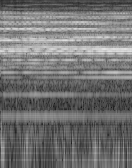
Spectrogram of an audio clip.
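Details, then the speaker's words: RC Promoto bike after teardown and reassembly: steady high-pitched flywheel whine holding one tone while rocked, no longer changing as before; owner suspects a loose part fixed by tightening; normal flywheel whine. "the sound isn't changing um when I was outside and I did this this town changed a lot but it's no longer doing that so it sounds good maybe something was loose and where I tightened everything up it works fine"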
